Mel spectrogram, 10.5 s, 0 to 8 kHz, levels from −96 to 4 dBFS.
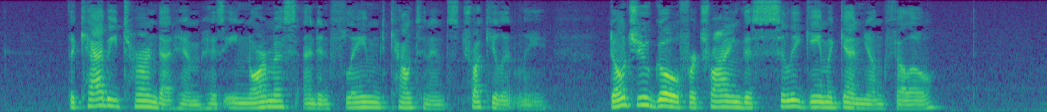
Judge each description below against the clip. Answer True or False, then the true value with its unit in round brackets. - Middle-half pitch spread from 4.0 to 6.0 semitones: True (4.7 semitones)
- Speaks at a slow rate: True (125 wpm)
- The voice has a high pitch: False (135 Hz)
